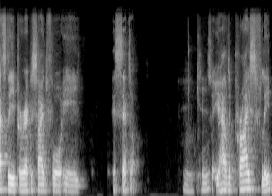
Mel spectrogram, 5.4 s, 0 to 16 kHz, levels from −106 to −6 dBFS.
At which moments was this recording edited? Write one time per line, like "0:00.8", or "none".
none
